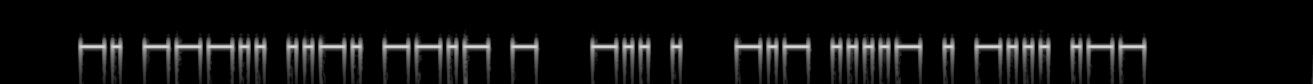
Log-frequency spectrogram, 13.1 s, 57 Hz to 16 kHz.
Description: Morse code, heard as a keyed tone, about 15 wpm, 700 Hz. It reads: N8FQT DE K4EBW
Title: USA Callsign DE Callsign - 5 Characters - 15wpm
